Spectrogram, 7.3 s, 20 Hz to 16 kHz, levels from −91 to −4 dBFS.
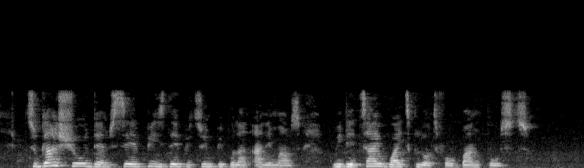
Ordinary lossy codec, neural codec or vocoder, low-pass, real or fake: none; none; 7.2 kHz; real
